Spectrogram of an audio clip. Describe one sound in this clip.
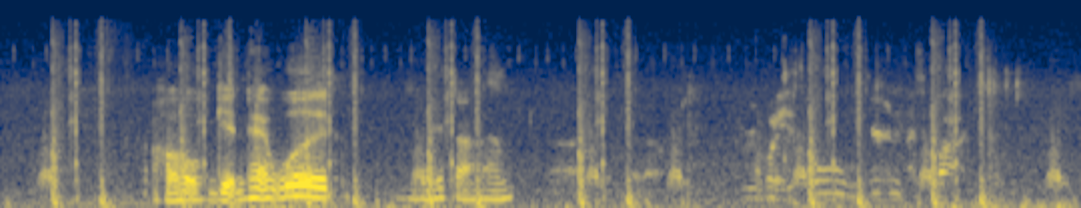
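An axe chops into wood with dull thuds.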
